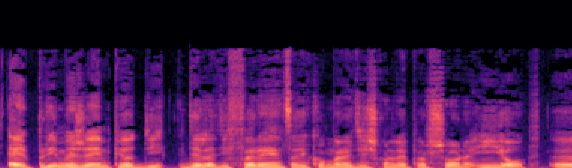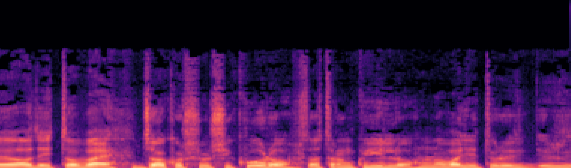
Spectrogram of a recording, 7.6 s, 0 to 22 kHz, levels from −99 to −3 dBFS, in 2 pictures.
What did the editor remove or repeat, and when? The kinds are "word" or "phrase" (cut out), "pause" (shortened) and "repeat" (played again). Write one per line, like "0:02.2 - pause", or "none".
0:03.6 - pause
